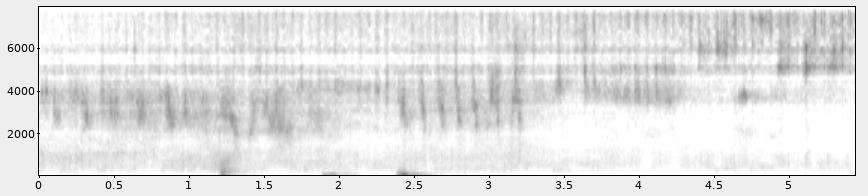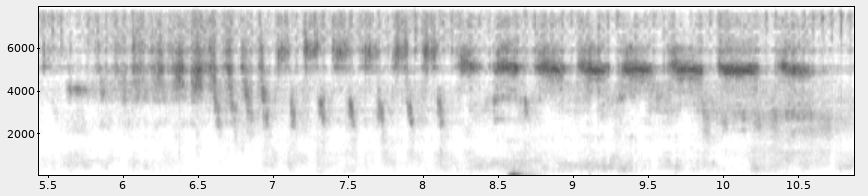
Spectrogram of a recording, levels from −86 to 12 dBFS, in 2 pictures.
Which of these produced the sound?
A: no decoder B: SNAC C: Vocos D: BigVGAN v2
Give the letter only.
B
